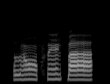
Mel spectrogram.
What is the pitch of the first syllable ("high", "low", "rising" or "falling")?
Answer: high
